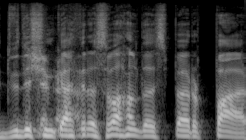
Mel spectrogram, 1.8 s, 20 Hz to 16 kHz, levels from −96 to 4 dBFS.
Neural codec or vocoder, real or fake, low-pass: none; real; 14.4 kHz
